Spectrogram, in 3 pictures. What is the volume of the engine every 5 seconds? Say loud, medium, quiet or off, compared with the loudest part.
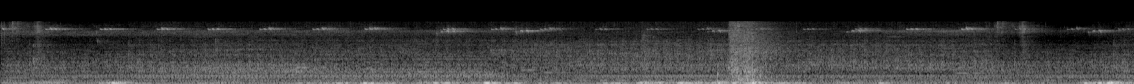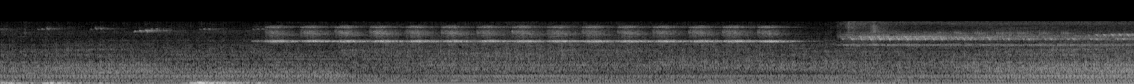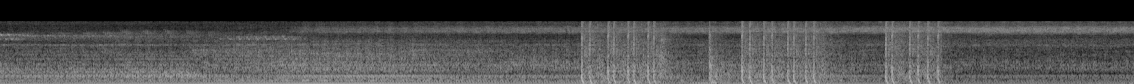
medium, medium, medium, medium, loud, loud, medium.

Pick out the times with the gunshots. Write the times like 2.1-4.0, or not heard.
6.4-8.0, 28.4-32.1.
